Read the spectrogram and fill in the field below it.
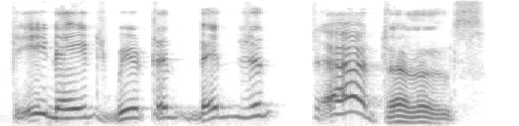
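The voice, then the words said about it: Old man character voice. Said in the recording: “That's my Krang voice... Why do you sound like an old man?”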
